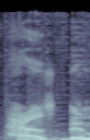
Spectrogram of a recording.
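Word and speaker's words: Hazbin: I've always pronounced it as has been, like a has been. That's because this is how it's supposed to be pronounced.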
